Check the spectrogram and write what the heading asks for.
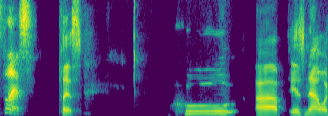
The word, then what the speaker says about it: Plis: How's it pronounced? It's Plis.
